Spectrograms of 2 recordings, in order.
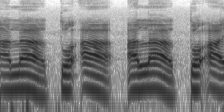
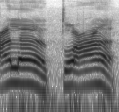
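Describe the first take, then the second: First: "আলা" starting on a plain a; "তোয়া" with a simple vowel, no throat squeeze; mistaken, ayn dropped. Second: "আলা" opening on a squeezed pharyngeal ayn; slow "তোয়া" with throaty ayn in the long a; correct ayn. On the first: Teacher shows common mistake, plain vowels. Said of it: "এভাবে বলে". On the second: Teacher corrects the mistake, throaty ayn. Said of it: "বলতে হবে আলা তোয়া". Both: Shown as a demonstration.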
